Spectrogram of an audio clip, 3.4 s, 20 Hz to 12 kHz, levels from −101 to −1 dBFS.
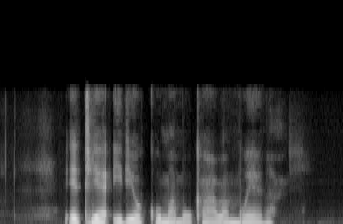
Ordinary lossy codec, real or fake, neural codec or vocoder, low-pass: AAC, 64 kbps; fake; codec, 16 kHz, 0.8 kbps, ZipCodec; 7.2 kHz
